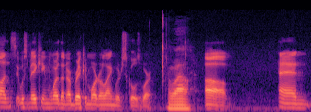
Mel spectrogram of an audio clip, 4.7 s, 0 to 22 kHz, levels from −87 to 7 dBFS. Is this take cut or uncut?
uncut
